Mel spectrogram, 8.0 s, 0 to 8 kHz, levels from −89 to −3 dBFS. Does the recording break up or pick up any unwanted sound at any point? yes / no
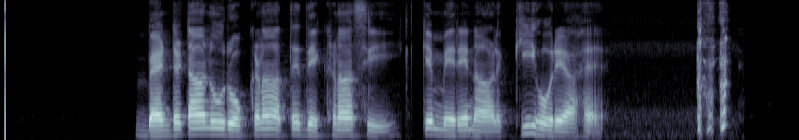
yes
